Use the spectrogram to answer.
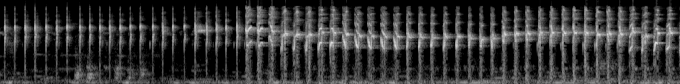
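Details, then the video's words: Long ngekek chatter of a lovebird, meant to coax other lovebirds into chattering at length: rapid steady high-pitched clicks and buzzy notes that intensify after two seconds and continue without pause. "Masteran/Pancingan burung lovebir biar bisa ngekek panjang"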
